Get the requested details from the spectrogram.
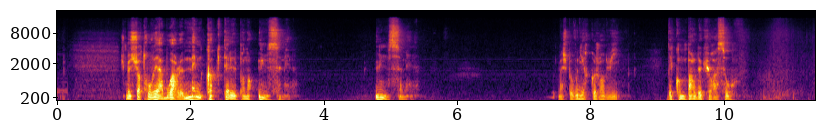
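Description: A man speaks calmly and earnestly close by, in short bursts with pauses.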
